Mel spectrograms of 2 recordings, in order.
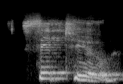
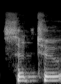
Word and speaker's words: Situ: Situ. Situ and Jiddu. Yeah, it would be S-I-T-U or S-I-T-O-O.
